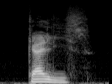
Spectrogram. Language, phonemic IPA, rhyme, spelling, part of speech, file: French, /ka.lis/, -is, calice, noun / interjection, Fr-calice.ogg
- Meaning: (noun) chalice; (interjection) alternative form of câlisse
